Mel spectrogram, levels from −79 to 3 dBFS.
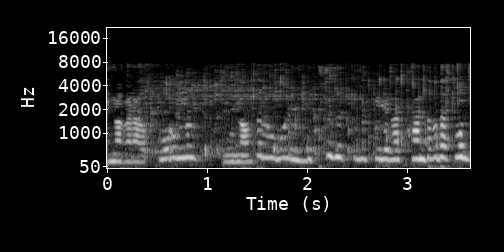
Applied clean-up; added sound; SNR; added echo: classical method WPE with log-MMSE.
